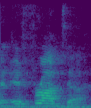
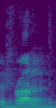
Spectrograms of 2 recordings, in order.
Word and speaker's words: Ephrata: it says but thou Bethlehem Ephrata and he adds an a right here so instead of ephrat it's spelled like if frata but thou Bethlehem though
